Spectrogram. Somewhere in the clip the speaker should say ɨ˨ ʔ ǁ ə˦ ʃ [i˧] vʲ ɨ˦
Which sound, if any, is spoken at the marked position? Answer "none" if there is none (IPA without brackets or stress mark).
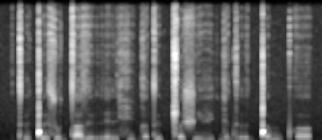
i˧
